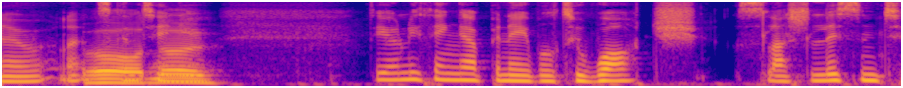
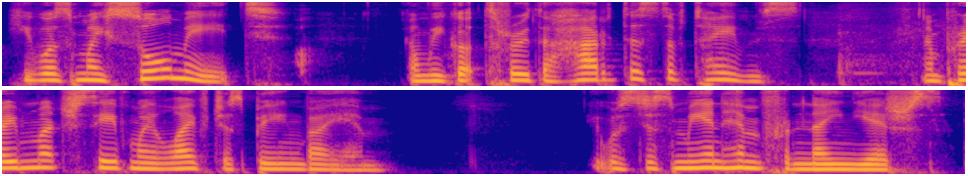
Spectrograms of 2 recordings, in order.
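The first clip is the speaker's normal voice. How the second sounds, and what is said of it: Put-on Scottish accent. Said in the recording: “you're doing it in a Scottish accent.”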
